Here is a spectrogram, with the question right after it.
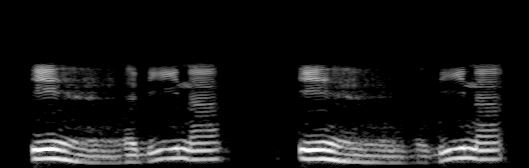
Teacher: Dan h-nya besar ya di dekat dada ya.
